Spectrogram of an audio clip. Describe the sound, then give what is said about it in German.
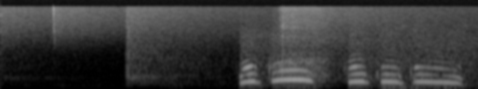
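A pigeon coos in a run of five low, throaty phrases, each rising and falling, after a couple of faint clicks in an otherwise quiet background. “Das ist eine Taube, so keine Eule.”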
